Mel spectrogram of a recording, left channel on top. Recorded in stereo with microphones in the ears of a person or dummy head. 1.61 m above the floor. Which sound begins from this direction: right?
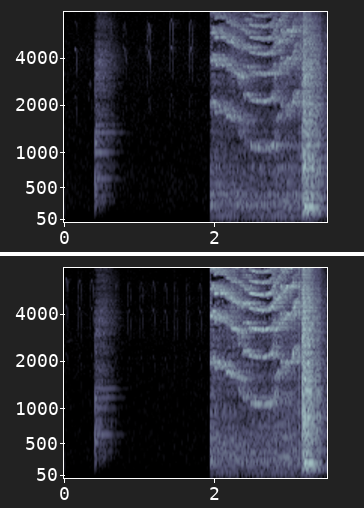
A door slam, at 1.9 s.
